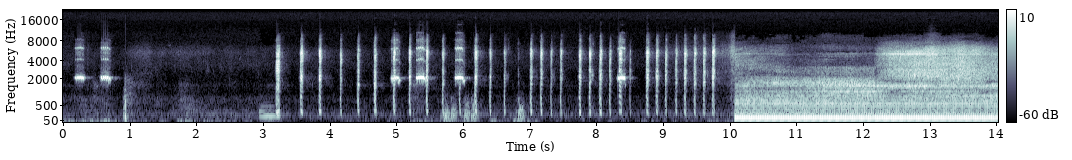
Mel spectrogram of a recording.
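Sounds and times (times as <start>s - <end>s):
ducks quacking rapidly: 3.2s - 9.9s.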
